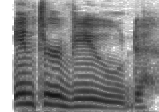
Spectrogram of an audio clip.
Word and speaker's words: interviewed: interview for a job how do you pronounce interview interview with um interviewed interviewed interviewed yep so the ED ending gets a dese and but not an extra syllable interviewed ok thank you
